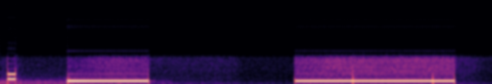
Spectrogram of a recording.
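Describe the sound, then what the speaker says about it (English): A telephone dial tone plays steadily for about a second, falls silent, then returns for two more seconds with brief dialing clicks breaking it, preceded by a quick two-note beep at the start; clear and alone, with no talk. "Let's dial the phone number right now."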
